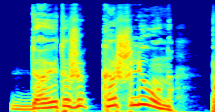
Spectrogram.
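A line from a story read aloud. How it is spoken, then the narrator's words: Astonished exclamation. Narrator (Russian): пораженно воскликнул Мэлори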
